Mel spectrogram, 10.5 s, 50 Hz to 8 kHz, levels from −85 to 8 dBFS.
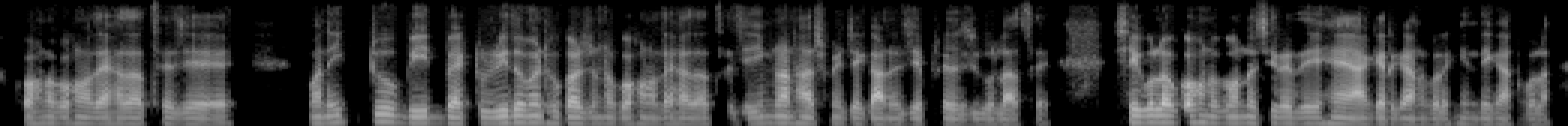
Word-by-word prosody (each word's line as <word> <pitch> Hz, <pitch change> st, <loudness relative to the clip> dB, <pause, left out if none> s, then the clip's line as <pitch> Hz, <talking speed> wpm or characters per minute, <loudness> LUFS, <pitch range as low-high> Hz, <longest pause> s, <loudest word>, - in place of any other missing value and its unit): কখনো, 105 Hz, +1 st, 0 dB
কখনো 100 Hz, 0 st, 0 dB
দেখা 95 Hz, 0 st, +1 dB
যাচ্ছে 95 Hz, -, -2 dB
যে, 95 Hz, 0 st, 0 dB, 0.7 s
মানে 105 Hz, +1 st, -1 dB
একটু 130 Hz, +2 st, -6 dB, 0.2 s
বিট 105 Hz, -1 st, +2 dB
বা -, -, +5 dB
একটু -, -, -12 dB
রিদম 115 Hz, +1 st, +2 dB
এ -, -, +4 dB
ঢোকার 105 Hz, -1 st, +3 dB
জন্য 100 Hz, 0 st, -6 dB
কখনো 95 Hz, 0 st, -1 dB
দেখা 95 Hz, 0 st, 0 dB
যাচ্ছে 95 Hz, 0 st, -7 dB
যে, 100 Hz, -, -8 dB
ইমরান 110 Hz, 0 st, +3 dB
হাশমির 100 Hz, +1 st, 0 dB
যে, 95 Hz, -, -1 dB
গানের 90 Hz, 0 st, +4 dB
যে, 95 Hz, -, 0 dB
প্লে -, -, -5 dB
লিস্ট 90 Hz, +1 st, -10 dB
গুলো 90 Hz, -1 st, +1 dB
আছে, -, -, -11 dB, 0.5 s
সেগুলোও 115 Hz, 0 st, +5 dB
কখনো, 115 Hz, -1 st, +4 dB
কখনো 105 Hz, 0 st, +1 dB
ছেড়ে 105 Hz, -1 st, 0 dB
দেই 100 Hz, 0 st, +1 dB
হ্যাঁ, 100 Hz, -2 st, +6 dB
আগের 95 Hz, 0 st, +1 dB
গানগুলো 90 Hz, -1 st, +1 dB
হিন্দি 90 Hz, -1 st, -5 dB
গানগুলা। 85 Hz, -, -3 dB
100 Hz, 210 wpm, -27 LUFS, 95-105 Hz, 0.7 s, হ্যাঁ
